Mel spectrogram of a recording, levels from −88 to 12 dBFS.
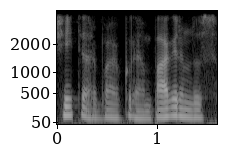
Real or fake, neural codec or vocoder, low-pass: fake; codec, 24 kHz, 0.9 kbps, WavTokenizer, small release; 3.6 kHz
